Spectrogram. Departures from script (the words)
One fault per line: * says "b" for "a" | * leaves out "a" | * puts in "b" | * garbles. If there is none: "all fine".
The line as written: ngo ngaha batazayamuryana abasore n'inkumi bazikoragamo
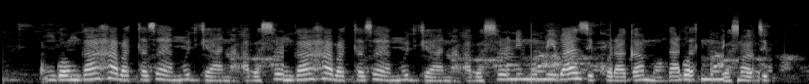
* puts in "ngaha batazayamuryana abasore"
* garbles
